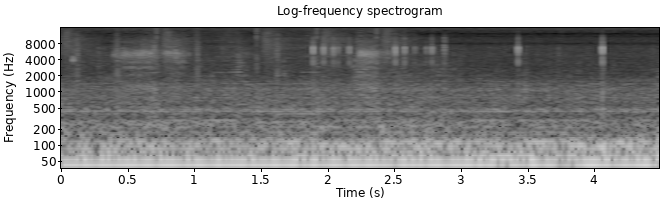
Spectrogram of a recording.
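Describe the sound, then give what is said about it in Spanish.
A hybrid car running in hybrid mode, its engine giving a steady, loud low rumble with a constant drone and a few faint high ticks and clicks over it, no voices. “Ahora mismo el coche se encuentra en modo eléctrico menos, no, ya no, ya ha saltado el modo híbrido.”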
